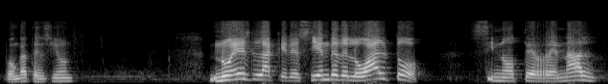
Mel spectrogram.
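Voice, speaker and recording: A man's voice: sits high, animated, takes it slowly, fairly bright tone. A male pastor preaching a sermon in a church, asking the congregation frequent questions and building emphasis.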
